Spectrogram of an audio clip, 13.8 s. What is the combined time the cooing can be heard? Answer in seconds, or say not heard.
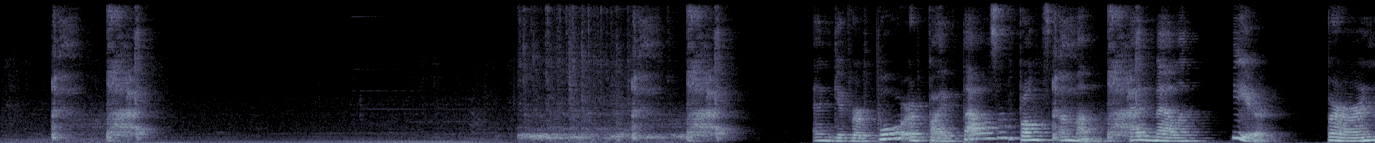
2 s.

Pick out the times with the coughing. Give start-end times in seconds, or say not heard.
0.5-1.4, 6.3-7.2, 10.5-11.4.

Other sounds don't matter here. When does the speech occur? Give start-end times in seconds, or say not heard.
8.1-12.7, 13.2-13.7.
